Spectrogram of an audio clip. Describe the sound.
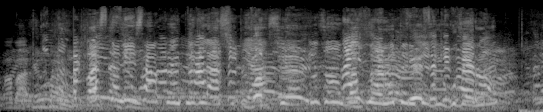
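A crowd of angry women from a caravan argue loudly at a border post between southern Senegal and Gambia, debating whether to storm the border, many overlapping voices clamoring at once in a dense, agitated babble that stays continuous throughout.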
